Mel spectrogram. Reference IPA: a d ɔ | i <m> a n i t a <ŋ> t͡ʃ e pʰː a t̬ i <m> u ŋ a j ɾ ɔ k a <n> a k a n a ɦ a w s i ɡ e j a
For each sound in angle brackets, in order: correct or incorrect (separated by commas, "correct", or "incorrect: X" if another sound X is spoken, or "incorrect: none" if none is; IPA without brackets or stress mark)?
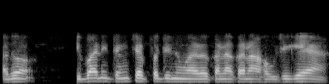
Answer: incorrect: b, correct, incorrect: n, correct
